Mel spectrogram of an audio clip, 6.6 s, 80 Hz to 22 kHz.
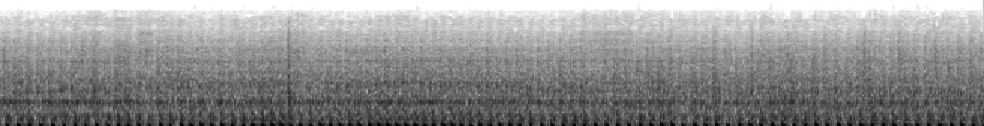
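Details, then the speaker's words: Polaris Predator 500 after a DIY carburetor clean: crisp, even single-cylinder idle putter with no clatter or hunting; runs well. "all right you guys we did a quick test run she sounds good she looks good well technically she ugly but you get what i'm saying but yeah she runs good she performs good"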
